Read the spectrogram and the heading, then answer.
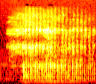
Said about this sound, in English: If you hear coughing in the background, it's my uh, Spaniel's got a cough. Sorry, it's not me.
